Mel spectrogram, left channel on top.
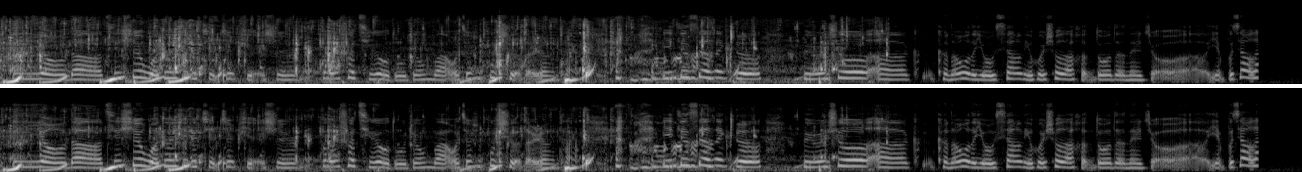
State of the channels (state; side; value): normal; both; correlation 0.89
